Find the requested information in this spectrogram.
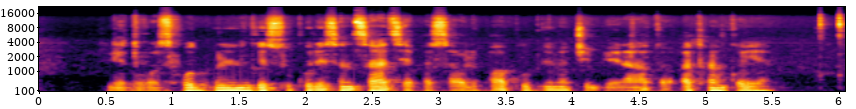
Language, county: Lithuanian, Šiauliai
